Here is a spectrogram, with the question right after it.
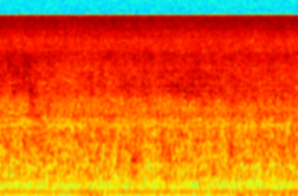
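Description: Bacon frying in a pan over low heat at a farm breakfast: a steady, soft sizzling hiss with a faint low hum, continuous and even throughout, no talking.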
